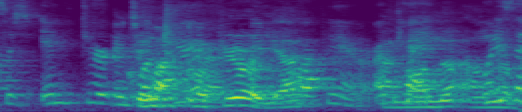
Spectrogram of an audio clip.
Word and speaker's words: Intercoiffure: And then, obviously, you're a member of YPO, WPO, and just active in numerous, I want to make sure I pronounce this, Intercoiffure, yeah.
